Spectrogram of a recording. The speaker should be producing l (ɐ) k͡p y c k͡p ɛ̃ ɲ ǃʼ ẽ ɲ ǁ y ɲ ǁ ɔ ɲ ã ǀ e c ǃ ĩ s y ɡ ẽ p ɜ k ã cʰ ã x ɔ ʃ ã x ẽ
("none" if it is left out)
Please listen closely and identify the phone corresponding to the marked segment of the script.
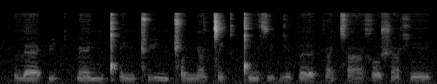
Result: æ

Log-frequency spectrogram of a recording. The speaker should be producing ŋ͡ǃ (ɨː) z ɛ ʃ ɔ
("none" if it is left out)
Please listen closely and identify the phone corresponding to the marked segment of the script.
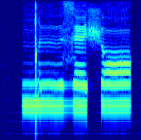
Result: ɨː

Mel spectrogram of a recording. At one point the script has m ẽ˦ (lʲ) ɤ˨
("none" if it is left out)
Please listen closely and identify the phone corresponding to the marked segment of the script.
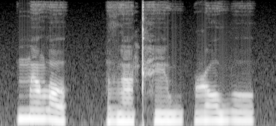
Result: lˠ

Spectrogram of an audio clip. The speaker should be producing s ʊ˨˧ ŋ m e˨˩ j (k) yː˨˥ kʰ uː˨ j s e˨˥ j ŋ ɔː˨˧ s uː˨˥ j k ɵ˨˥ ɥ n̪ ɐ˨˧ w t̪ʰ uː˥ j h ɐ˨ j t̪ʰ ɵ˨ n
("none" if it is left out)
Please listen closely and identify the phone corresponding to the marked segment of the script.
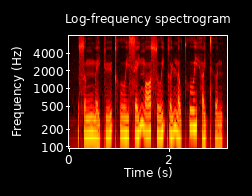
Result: k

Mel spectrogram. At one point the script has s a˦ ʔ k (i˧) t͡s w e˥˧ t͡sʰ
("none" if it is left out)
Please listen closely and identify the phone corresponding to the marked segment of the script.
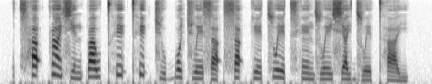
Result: e˧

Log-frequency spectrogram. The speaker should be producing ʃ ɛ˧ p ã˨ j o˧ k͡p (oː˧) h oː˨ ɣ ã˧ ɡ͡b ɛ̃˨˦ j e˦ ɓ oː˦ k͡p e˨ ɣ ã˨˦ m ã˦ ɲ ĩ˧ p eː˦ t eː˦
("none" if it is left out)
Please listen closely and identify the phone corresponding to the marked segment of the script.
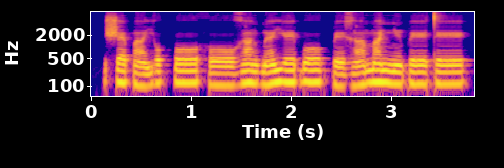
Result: oː˧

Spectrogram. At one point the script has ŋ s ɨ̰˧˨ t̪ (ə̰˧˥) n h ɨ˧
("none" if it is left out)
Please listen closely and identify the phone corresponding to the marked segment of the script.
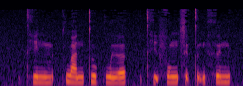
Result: ə̰˧˥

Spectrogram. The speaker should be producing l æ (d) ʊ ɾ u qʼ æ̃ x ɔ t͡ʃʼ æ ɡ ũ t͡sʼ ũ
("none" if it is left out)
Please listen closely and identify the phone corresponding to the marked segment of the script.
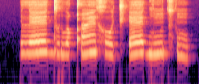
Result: d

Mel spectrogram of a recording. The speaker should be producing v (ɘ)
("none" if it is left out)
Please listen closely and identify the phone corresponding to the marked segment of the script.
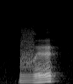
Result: ɘ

